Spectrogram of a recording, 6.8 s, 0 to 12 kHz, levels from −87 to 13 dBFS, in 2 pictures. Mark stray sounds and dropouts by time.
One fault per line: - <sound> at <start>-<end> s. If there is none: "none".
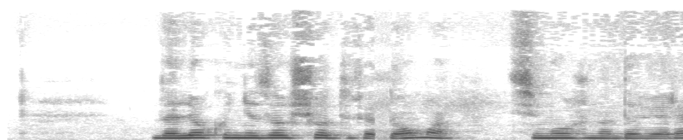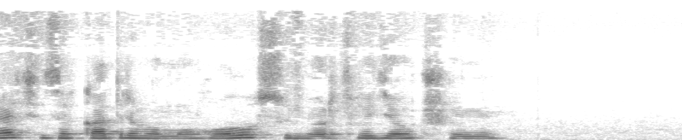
- dropout at 1.9-2.0 s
